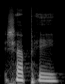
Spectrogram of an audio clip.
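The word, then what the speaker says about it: Shar-Pei: Sharpei.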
